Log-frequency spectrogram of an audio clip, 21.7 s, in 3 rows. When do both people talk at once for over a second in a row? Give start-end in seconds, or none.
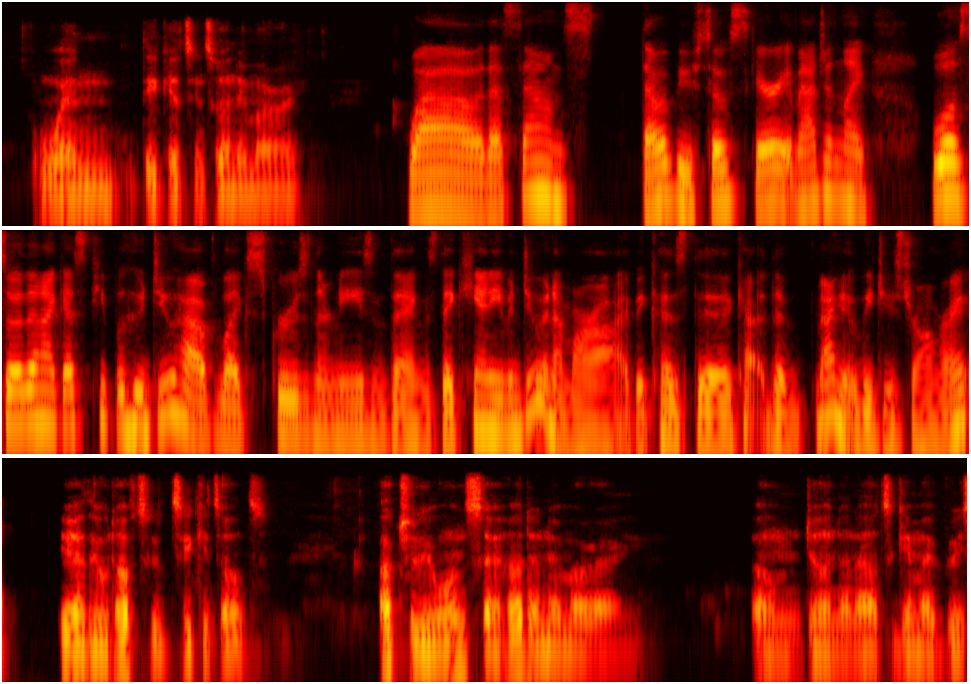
none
